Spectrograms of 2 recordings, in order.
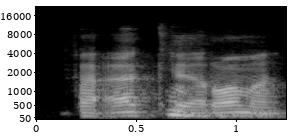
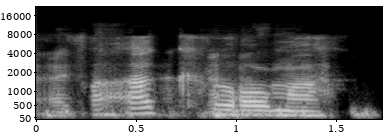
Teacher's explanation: Tadi fa'akramahu itu kafnya kedengaran qalqalah, ya, jangan fa'akramah, tidak, tapi fa'akramah.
